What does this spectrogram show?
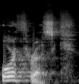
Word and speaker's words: Auchroisk: And IDV starts a brand new distillery called Orthrusk, which is spelled Auchroisk. So nobody knows how to pronounce it.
